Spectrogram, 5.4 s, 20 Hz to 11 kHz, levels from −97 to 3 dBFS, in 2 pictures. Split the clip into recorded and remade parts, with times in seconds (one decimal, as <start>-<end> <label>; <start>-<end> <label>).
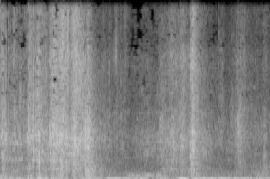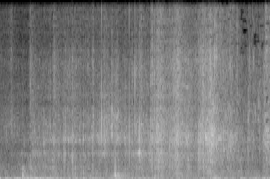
0.0-2.5 recorded; 2.5-4.8 remade; 4.8-5.4 recorded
